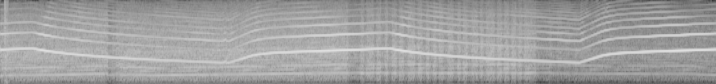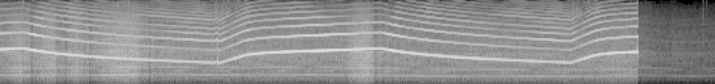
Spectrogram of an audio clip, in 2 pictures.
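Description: A police siren wails up and down steadily.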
